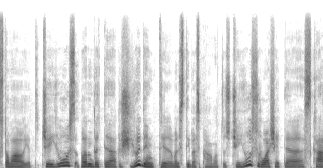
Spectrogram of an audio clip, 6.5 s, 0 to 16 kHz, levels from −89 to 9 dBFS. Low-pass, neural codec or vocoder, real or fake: 14.4 kHz; codec, 44.1 kHz, 3.4 kbps, Pupu-Codec; fake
